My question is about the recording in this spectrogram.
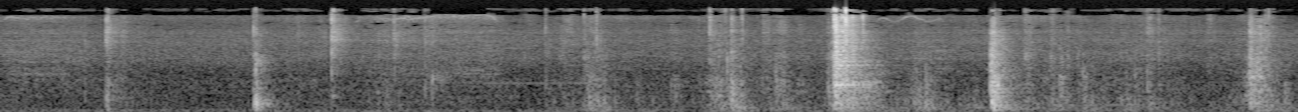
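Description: Irregular hard plastic clicks and knocks as a loosened headlight assembly and its bracket are worked free of a car's front end, the loudest about a second in and again around four and five seconds in.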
